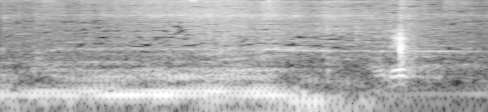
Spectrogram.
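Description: A motor vehicle engine running close by, a steady low hum whose pitch drops as it fades out near the end. A sharp click comes just at the close.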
